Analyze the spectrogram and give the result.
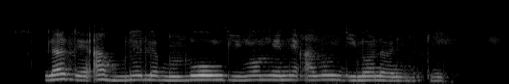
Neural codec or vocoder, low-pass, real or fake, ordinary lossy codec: codec, 24 kHz, 0.9 kbps, WavTokenizer, medium speech release version 2; 7.2 kHz; fake; Opus, 32 kbps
